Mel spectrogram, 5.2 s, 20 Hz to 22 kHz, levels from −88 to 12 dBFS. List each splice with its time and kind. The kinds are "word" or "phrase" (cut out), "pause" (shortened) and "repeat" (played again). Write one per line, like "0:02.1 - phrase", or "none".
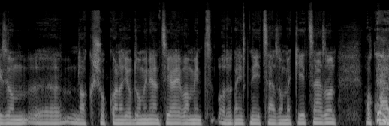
0:03.1 - word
